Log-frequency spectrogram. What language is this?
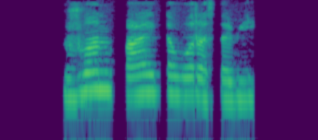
Pashto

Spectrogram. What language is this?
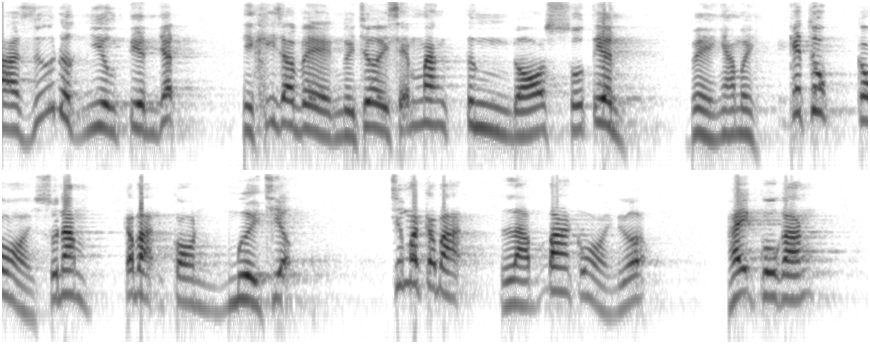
Vietnamese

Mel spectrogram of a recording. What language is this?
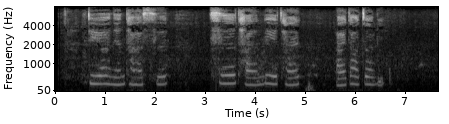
Chinese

